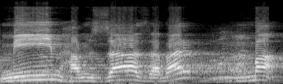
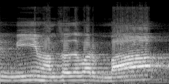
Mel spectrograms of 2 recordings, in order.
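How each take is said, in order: First: The syllable ends abruptly with a glottal catch. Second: The syllable is drawn out smoothly without a catch. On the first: The speaker calls it right. "झटका लेके" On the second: The speaker calls it wrong. "तो यह गलत है"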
